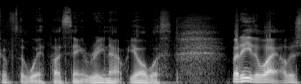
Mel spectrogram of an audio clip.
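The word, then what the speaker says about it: Rhun ap Iorwerth: I think if Reen ap Iorwerth would have been a better crack of the whip, I think, Reen ap Iorwerth.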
